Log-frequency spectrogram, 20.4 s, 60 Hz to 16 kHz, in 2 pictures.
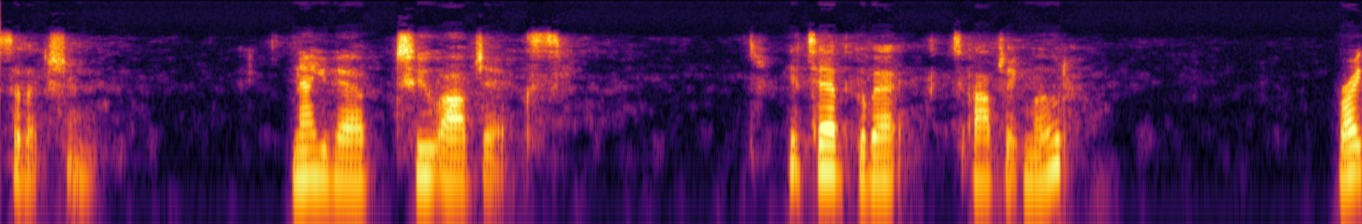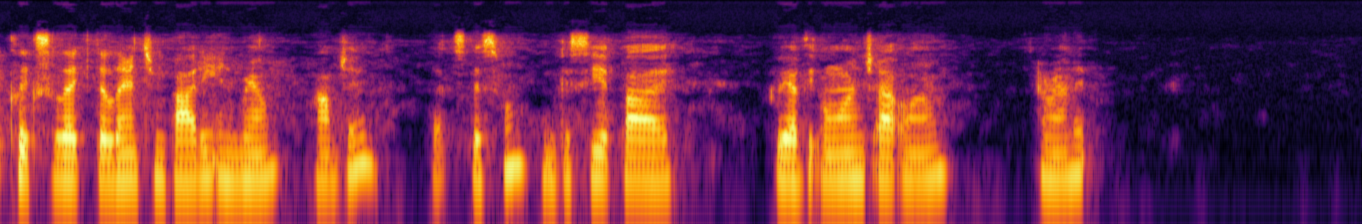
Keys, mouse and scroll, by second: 7.3 Tab, 13.2 right click.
